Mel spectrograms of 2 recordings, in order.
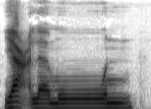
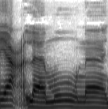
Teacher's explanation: kita berhenti atau berwaakaf tepat di huruf nun kita baca ya'lamun Jangan dibaca ya'lamuna jangan huruf nunnya kita sukunkan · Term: Mad Arid l sukun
